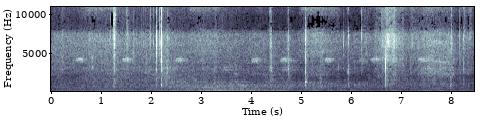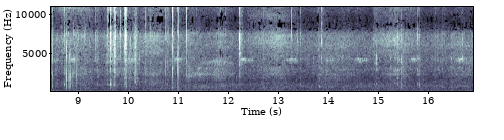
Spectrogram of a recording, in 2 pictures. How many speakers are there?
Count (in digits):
0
